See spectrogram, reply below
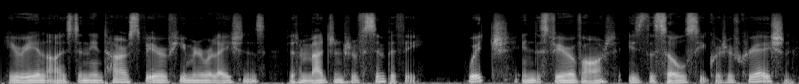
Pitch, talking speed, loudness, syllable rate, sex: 95 Hz, 180 wpm, -19 LUFS, 5.9 syllables/s, male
